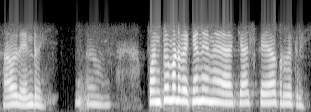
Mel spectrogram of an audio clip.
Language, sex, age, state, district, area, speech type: Kannada, female, 30-45, Karnataka, Gadag, urban, conversation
